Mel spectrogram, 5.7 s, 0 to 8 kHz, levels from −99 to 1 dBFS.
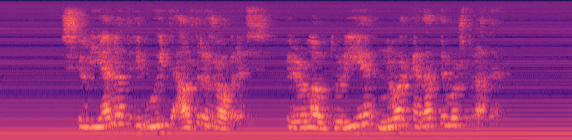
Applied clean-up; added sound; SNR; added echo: none; Buzz; 10 dB; reverberation time 0.3 s.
